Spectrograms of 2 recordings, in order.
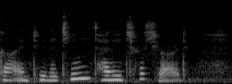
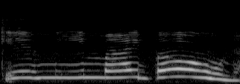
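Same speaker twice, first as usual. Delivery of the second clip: tiny, high, very slow little voice; 7 semitones higher than usual. Narrator reading a story, a voice from the cupboard, teeny tiny voice. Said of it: "a teeny tiny voice".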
